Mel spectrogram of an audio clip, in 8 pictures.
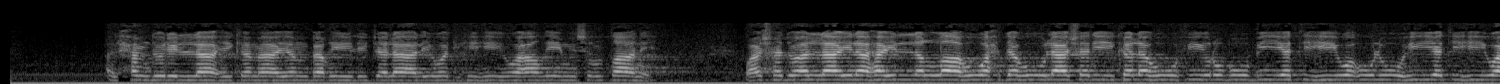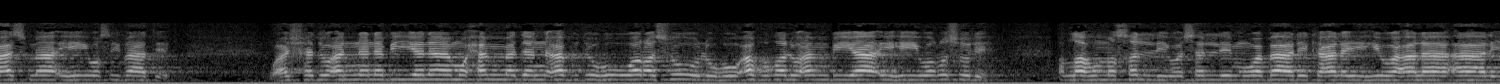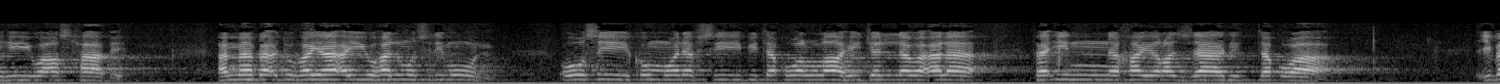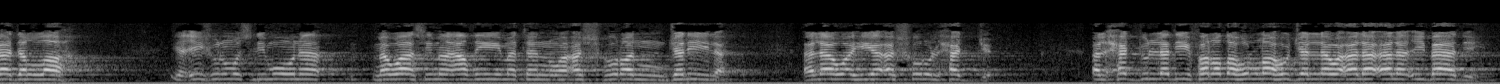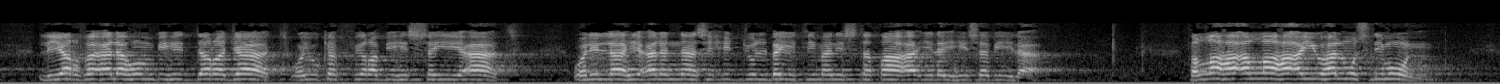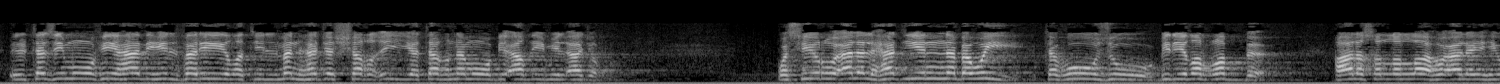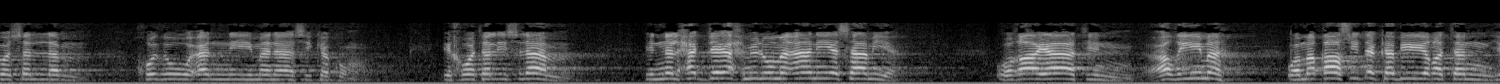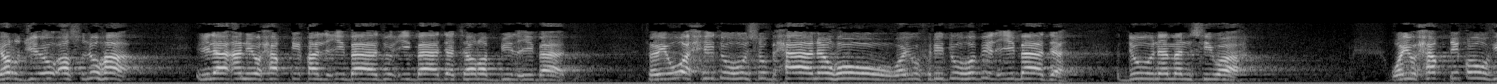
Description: تاريخ النشر ٢٥ ذو القعدة ١٤٣٠ هـ المكان: المسجد النبوي الشيخ: فضيلة الشيخ د. حسين بن عبدالعزيز آل الشيخ فضيلة الشيخ د. حسين بن عبدالعزيز آل الشيخ آداب الحج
